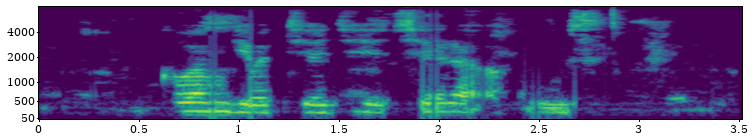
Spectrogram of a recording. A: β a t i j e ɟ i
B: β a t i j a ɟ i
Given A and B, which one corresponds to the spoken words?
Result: B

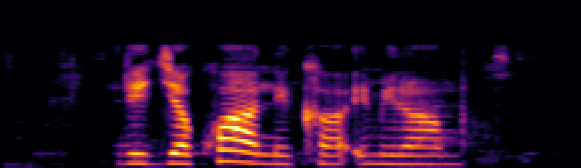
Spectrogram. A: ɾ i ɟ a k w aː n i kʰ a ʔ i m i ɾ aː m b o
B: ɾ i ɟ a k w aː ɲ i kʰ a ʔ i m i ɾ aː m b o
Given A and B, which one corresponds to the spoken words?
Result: A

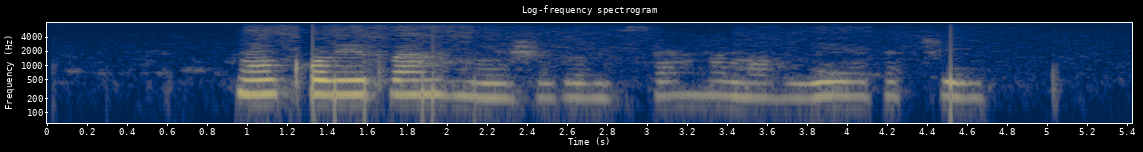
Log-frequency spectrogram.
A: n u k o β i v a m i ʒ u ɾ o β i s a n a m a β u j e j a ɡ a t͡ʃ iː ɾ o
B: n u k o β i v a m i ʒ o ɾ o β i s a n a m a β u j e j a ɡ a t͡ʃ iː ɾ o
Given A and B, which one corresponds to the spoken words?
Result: A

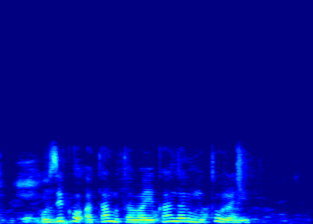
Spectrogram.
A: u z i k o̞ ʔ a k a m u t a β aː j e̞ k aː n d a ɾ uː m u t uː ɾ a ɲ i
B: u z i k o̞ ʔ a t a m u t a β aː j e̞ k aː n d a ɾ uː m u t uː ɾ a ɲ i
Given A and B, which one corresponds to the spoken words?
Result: B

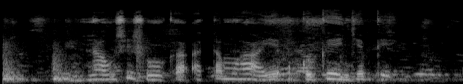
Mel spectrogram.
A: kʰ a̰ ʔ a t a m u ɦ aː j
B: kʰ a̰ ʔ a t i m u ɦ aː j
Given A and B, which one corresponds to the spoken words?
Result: A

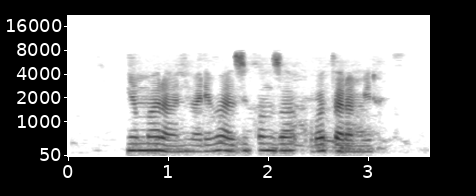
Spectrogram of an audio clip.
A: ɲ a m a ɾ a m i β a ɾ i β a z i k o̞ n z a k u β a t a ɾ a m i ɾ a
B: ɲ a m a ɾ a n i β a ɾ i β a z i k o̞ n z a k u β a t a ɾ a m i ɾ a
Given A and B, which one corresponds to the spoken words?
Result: B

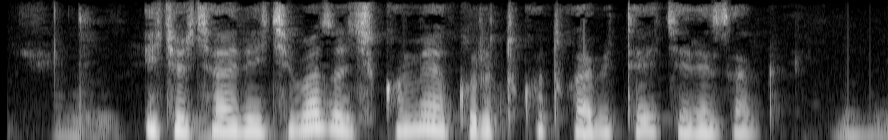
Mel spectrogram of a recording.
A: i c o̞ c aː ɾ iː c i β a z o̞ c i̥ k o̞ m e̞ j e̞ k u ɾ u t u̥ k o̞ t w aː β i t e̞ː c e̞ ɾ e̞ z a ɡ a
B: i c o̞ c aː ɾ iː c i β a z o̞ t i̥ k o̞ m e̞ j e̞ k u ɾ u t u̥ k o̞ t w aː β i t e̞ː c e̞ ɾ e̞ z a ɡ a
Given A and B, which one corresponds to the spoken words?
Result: A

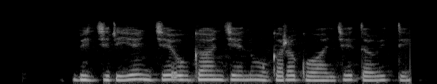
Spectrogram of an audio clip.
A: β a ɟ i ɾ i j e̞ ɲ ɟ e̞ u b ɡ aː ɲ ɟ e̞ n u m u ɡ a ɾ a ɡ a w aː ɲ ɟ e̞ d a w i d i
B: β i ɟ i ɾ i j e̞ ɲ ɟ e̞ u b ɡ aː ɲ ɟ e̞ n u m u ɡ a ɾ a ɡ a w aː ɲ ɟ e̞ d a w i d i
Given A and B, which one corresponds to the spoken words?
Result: B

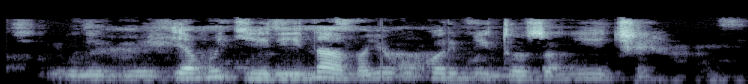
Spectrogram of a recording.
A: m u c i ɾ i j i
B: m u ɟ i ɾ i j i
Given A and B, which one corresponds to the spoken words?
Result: B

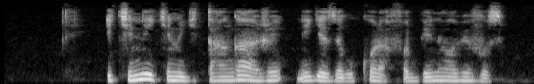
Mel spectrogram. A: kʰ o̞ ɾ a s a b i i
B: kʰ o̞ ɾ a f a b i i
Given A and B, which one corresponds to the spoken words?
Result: B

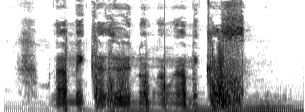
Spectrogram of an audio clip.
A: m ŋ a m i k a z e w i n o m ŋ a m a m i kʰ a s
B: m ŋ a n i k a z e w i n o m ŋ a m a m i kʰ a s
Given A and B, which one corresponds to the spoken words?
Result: A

